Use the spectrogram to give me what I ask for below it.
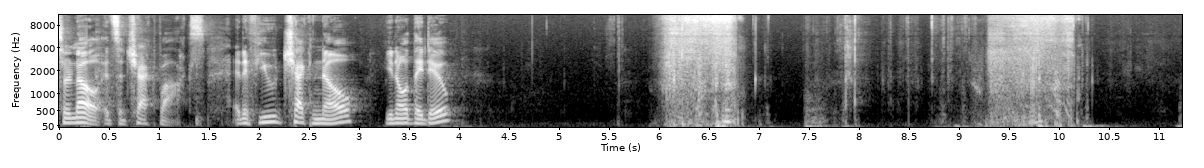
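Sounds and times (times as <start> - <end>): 
speech: 0.0 - 4.0, 6.0 - 6.9
paper ripping: 6.0 - 7.2, 7.8 - 10.5.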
